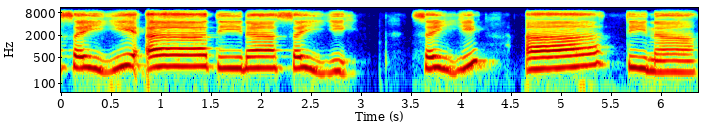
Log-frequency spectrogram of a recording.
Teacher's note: حمزہ کے اوپر کھڑی زبر لمبا کریں گے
